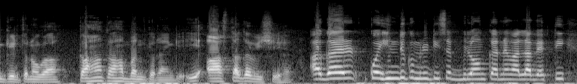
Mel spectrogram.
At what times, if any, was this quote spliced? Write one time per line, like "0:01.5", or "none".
0:02.9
